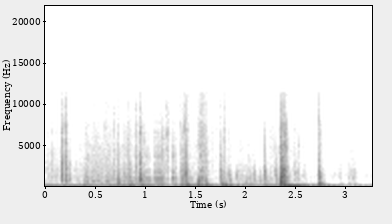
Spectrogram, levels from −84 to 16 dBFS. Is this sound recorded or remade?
recorded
